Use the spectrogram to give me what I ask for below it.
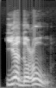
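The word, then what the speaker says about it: يدعو: এখন ইয়াদু শব্দটার আরেকটা উচ্চারণ হচ্ছে ইয়াদউ। ক্লাসিক্যালি এটা দুইভাবে উচ্চারিত হয়।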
